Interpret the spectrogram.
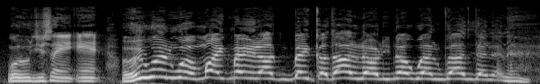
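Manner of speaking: high, exaggerated know-it-all whine; hammed-up imitation of a listener; mocking know-it-all. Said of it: "I put a little extra on it".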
